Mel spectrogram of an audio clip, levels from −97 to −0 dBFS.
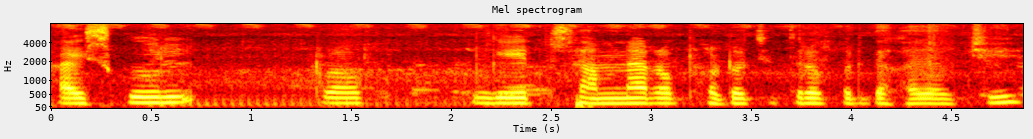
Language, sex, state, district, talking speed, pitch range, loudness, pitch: Odia, male, Odisha, Nuapada, 125 wpm, 175-185 Hz, -19 LUFS, 180 Hz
